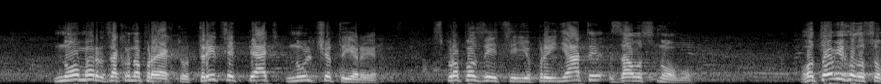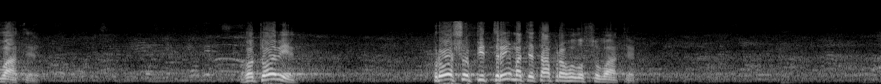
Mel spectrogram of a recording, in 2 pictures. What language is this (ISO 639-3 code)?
ukr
